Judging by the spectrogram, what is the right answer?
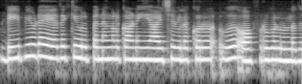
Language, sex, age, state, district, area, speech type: Malayalam, female, 30-45, Kerala, Kozhikode, urban, read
